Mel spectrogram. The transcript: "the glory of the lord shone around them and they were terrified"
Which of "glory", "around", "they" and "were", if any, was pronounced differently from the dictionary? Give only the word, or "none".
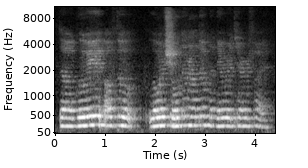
glory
